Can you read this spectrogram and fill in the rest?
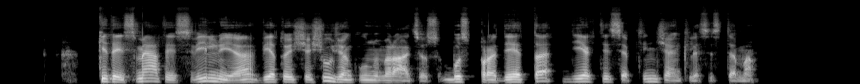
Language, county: Lithuanian, Alytus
